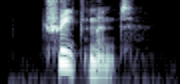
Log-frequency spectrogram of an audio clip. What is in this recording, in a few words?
"treatment", voice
